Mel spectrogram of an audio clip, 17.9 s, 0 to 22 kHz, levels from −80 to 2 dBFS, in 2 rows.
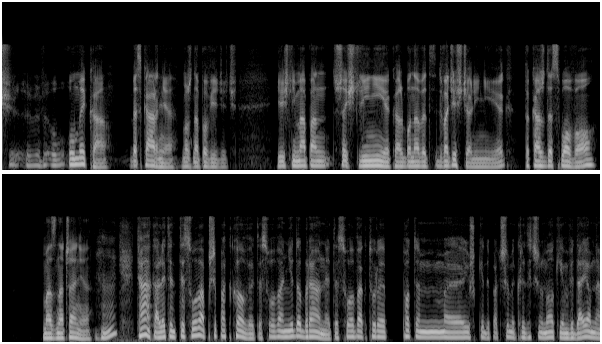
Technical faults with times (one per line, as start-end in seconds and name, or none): none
